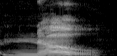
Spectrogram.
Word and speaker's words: know: So this is the word no that's spelled with a K. They're not talking about the word N-O. That's like this word, like no, the opposite of yes. This no has the K-N at the beginning that says N.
